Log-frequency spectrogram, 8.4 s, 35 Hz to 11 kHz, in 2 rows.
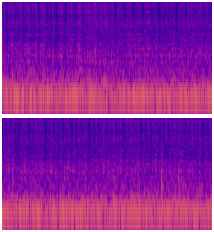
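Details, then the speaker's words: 1971 Plymouth Satellite 318 V8 with a newly fitted Thermoquad, on the road: heavy droning low rumble, louder and coarser than normal. Exhaust thought to be hastily installed and falling off. "Part of the terrible sound is I think the exhaust system's kind of falling off this thing."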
